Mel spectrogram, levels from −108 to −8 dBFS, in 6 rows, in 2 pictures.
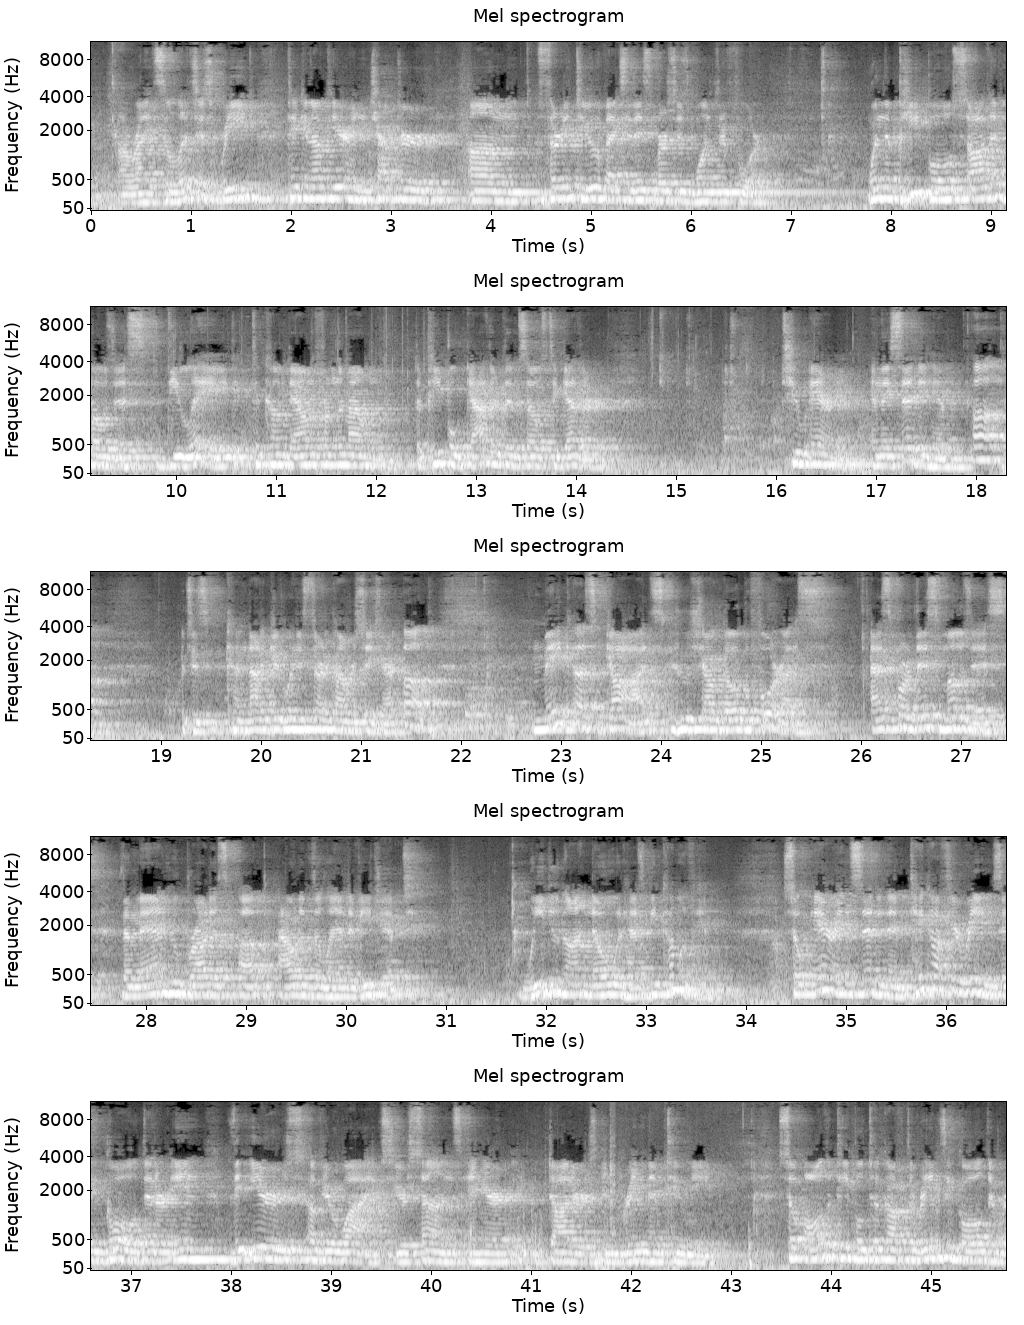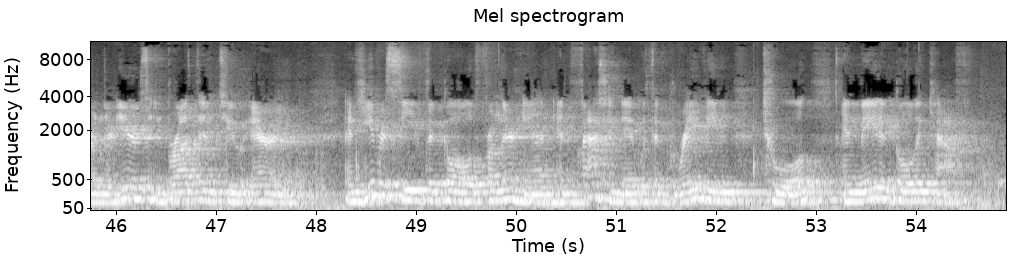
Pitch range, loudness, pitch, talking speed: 130-160 Hz, -11 LUFS, 145 Hz, 175 wpm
